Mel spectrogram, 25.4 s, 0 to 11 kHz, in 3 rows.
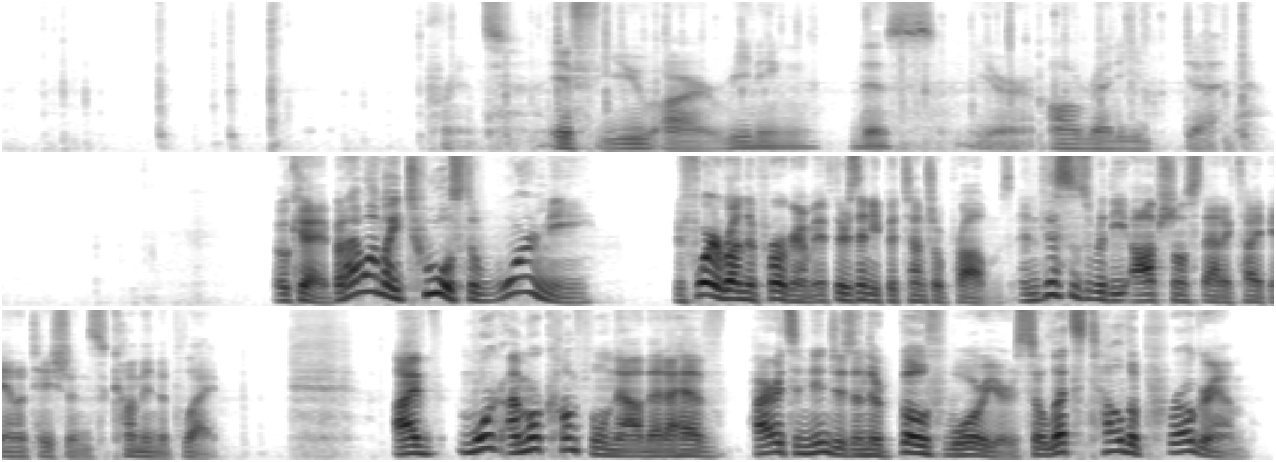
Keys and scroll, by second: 0.3-6.8 typing, 7.8-8.6 typing, 23.4 Up, 23.4 Up, 24.0 typing.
